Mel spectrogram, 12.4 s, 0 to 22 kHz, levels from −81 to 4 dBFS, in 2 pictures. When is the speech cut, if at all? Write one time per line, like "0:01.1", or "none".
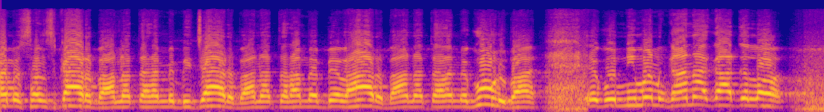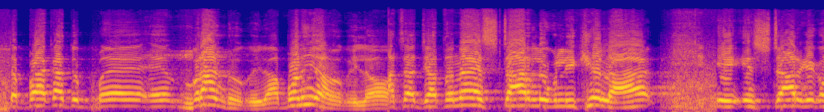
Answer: none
